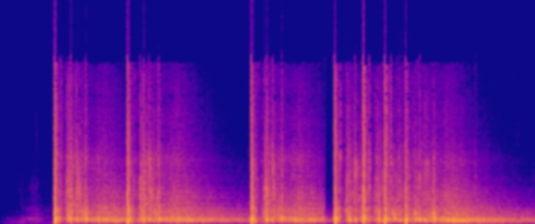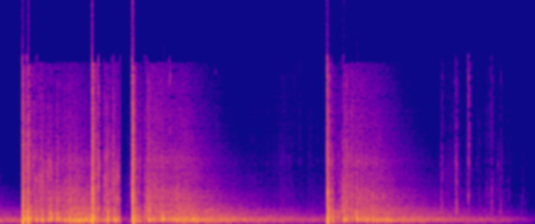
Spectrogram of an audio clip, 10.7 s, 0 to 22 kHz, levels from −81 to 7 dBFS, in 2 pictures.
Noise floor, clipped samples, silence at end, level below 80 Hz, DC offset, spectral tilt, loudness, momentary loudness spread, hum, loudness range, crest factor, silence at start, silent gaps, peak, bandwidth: -50 dBFS; 0.4%; 0.4 s; -38 dBFS; under 0.1%; -3.5 dB/octave; -14 LUFS; 16 LU; none; 5 LU; 14 dB; 0.55 s; none; 0 dBFS; over 20 kHz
